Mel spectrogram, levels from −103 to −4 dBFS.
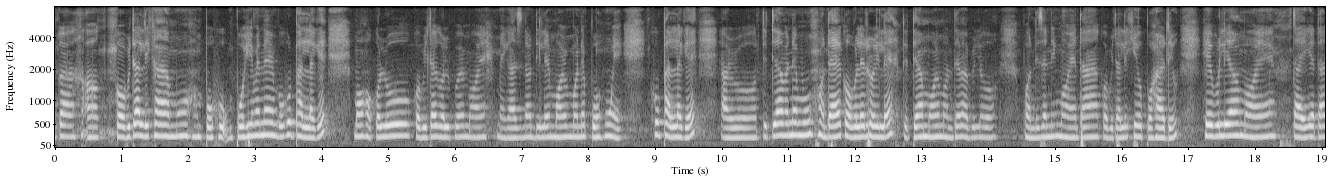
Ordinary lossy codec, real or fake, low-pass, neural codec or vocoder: none; real; none; none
